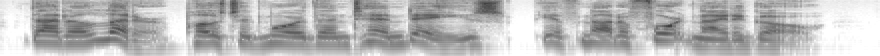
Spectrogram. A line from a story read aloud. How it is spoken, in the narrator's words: he faltered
